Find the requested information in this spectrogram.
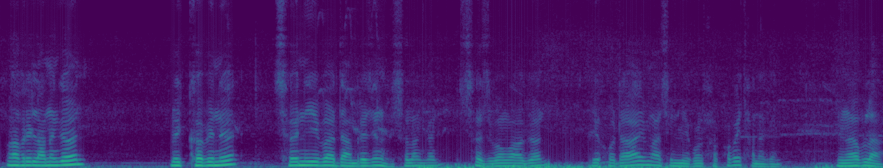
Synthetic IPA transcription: mabɾilanɯŋɡɯn | lojkʰːɯbenɯ | sɯnibadamɾezɯŋɦisɔlaŋɡɯnsɯzɯbamaɡɯnbihɔdajmasinmeɡʰɔnsapʰabajtʰanaŋɡɯn | nɯŋabla

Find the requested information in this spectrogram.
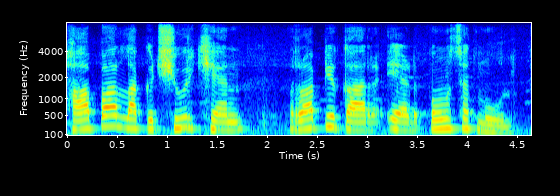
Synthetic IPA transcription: haːpaːlɐkɨʈʃuːɾʲkʰen | ɾaːpjukaːɾeːɖpoːsɐt̪muːl

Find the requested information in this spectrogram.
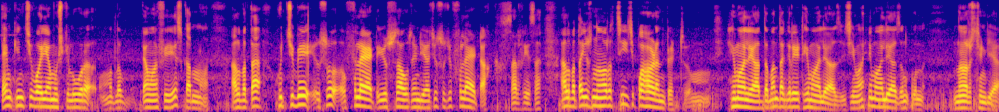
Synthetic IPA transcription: t̪ɐmʲkint͡ʃʰiʋɐɾijaːmuʃkiloːɾ̰mɐt̪lɐb | t̪ʲɐʋãːfeːskɐɾn̰ | ɐ̰lbɐt̪ːa | hut͡ʃʰibesuflɛːʈjusːawt̪ʰiɳɖijaːt͡ʃʰisut͡ʃʰiflɛːʈɐ̰kʰsɐɾfeːsɐ | ɐlbɐt̪ːajus̬naːɾɐt̪t͡ʃʰit͡ʃʰipɐɦaːɽɐnpʲeʈʰ | himaːlijaːd̪ɐbɐnd̪aɡɾeːʈɦimaːliaːzt͡ʃʰiiʋãːhimaːliaːzɐnkunː | aːɾst̪ʰiɳɖija̰ː

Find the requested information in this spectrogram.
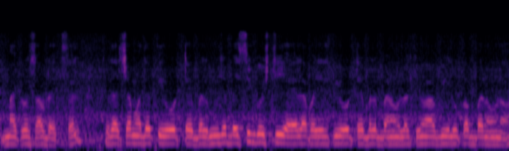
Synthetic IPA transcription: majkɾosɔfʈeksel | t̪əɾt̪jat͡ɕjaməd̪ʱːjepioʈʈebəlm̤əɳd͡zebesik̚ɡoʂʈiːjajlapəd͡ʑepioʈʈebəlbənəʋləːkĩw̃ʋaʋilukəpbənəʋnə

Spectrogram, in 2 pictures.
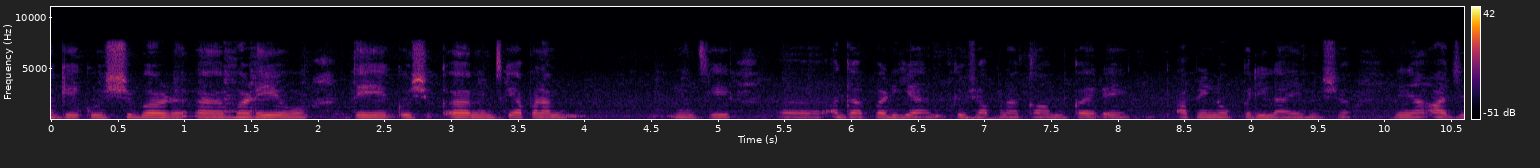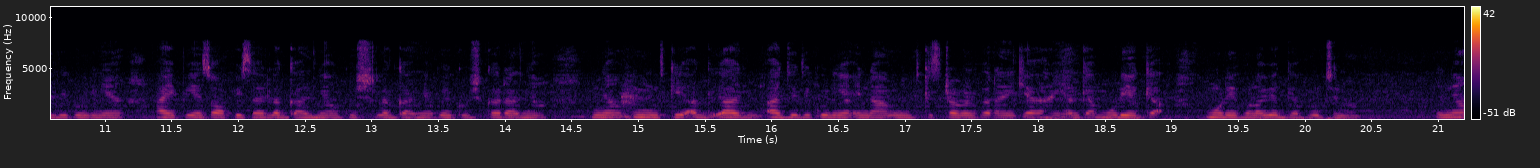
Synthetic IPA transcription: əɡeːkʊʃʰbəɽbəɽeːɦoːt̪eːkʊʃʰmɪnt͡ʃkiaːpnaː | mɪnt͡ʃkiː | əɡaːpəɽɪjɛːkʊʃaːpnaːkəmkəɾeːapniːnɔːkɾiːlaːeːkʊʃʰ | d̪ɪjãːʔəd͡ʒd̪iːkʊɽɪjãːaːiːpiːɛːsɔːpʰiːsələɡãːd̪ɪjãːkʊt͡ʃʰləɡãːd̪ɪjãːkoːiːkʊʃkəɾãːd̪ɪjãː | d̪ɪjãːmɪnt͡ʃkiəɡəd͡ʒd̪iːkʊɽɪjãːʔɪnãːmɪnt͡ʃkisʈɾəɡəlkəɾãːiːkɪɦãiːəɡjaːmuːɽeːəɡaː | moːɽeːkoːlãːʋiːəɡjãːp̬ʊd͡ʒnãː | ɪãː

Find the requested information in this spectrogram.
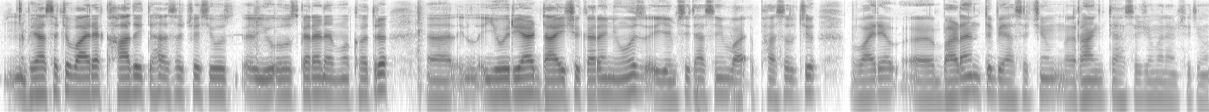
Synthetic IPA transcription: biaːsat͡ʃiʋaːɾʲjakʰaːd̪ɨit̪ʲiɦaːs̬at͡ʃɐsjoːjoːzkɐɾanɐmɐkʰəːt̪ɾɨ | joːɾijaːɖaːjt͡ʃʰikɐɾɐnjoːzemsit̪ʲiɦaːsɐnipʰasɐlt͡ʃi | ʋaːɾʲjabɐɽaːnt̪ɨbʱjaːsat͡ʃiɾaŋɡt̪ʲiɦaːsat͡ʃʰimɐnjemsit̪imɐ

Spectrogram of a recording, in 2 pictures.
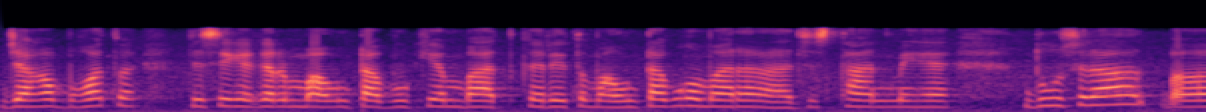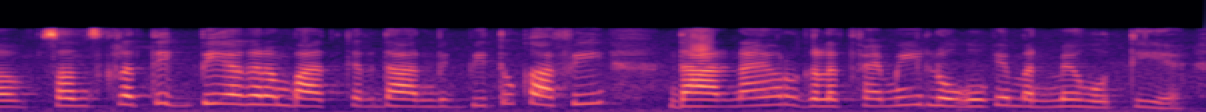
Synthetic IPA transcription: d͡ʒɐɦãbɔɦɔt̪ | d͡ʒɛːsekiɐɡəɾmaːʊ̃ɳʈaːbukiɦɐmbaːt̪kɐɾẽt̪omaːʊ̃ɳʈaːbuɦɐmaːɾaɾaːd͡ʒəst̪ʰaːnmẽɦɛː | d̪uːsɾasə̃nskɾɪt̪ɪk̚bʱiɐɡəɾɦɐmbaːt̪kɐɾẽd̪ʱaːɾmɪk̚bʱit̪okaːfi | d̪ʱaːɾɽaːeɔːɾɣɐlət̪fʰɛːmliloːɡõkemɐnmẽɦoːt̪iɦɛː

